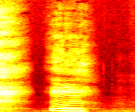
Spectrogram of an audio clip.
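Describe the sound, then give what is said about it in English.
A single loud yawn with a voiced, slightly falling groan that lasts about half a second, then trails off into quiet. No one speaks. “Sorry about the yawn.”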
